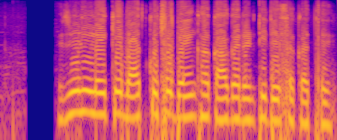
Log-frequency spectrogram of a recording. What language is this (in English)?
Chhattisgarhi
